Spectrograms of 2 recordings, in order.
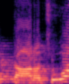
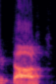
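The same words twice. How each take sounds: First: टार्चवा said with a rustic -वा ending tacked onto torch; joking dialect torchwa. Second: टार्च said plainly with no -वा ending; corrected plain torch. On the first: Teacher jokes to students with a rustic टार्चवा. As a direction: say टार्चवा like a village Bhojpuri speaker would. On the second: Teacher corrects himself, saying टार्च plainly. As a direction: clean standard टार्च. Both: Shown as a demonstration. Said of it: "टार्चवा नहीं, टार्च".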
